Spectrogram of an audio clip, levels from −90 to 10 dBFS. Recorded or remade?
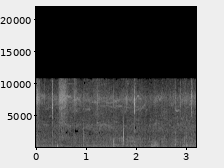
recorded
